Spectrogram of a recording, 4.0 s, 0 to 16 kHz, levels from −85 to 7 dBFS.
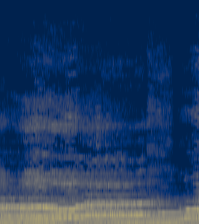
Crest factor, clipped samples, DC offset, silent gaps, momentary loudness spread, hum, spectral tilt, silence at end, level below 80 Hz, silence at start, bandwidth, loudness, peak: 14 dB; under 0.1%; under 0.1%; none; 7 LU; none; -6.5 dB/octave; 0 s; -62 dBFS; 0 s; 12.5 kHz; -25 LUFS; -12 dBFS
